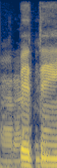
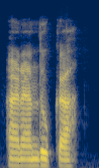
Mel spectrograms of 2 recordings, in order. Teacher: there's a contrast of nasalized vowel versus prenasalized stop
